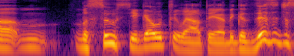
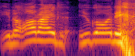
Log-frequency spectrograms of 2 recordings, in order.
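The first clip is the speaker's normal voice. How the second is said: higher-pitched, louder quote of the masseuse; high masseuse quote, no accent; quoting the masseuse; 10 semitones higher, 6 dB louder than usual. Retold or imitated. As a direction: put on a high voice for her instructions. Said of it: "she's like".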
